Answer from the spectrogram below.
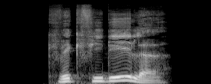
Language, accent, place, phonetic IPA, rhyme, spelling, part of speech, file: German, Germany, Berlin, [ˌkvɪkfiˈdeːlə], -eːlə, quickfidele, adjective, De-quickfidele.ogg
- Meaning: inflection of quickfidel: 1. strong/mixed nominative/accusative feminine singular 2. strong nominative/accusative plural 3. weak nominative all-gender singular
